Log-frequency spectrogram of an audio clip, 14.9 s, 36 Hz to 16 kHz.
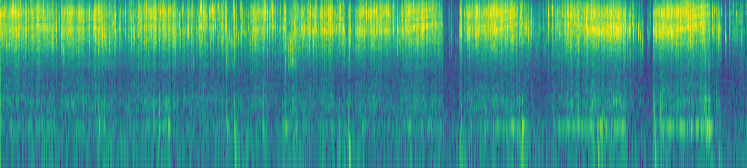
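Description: Long-nailed, clawed fingers press and crush the bubbles of a clear plastic bubble wrap sheet. The result is a dense, continuous crackling and crinkling, almost entirely bright and high with a faint low hum beneath. Brief pauses break the crushing near 9 and 13 seconds before it resumes.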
